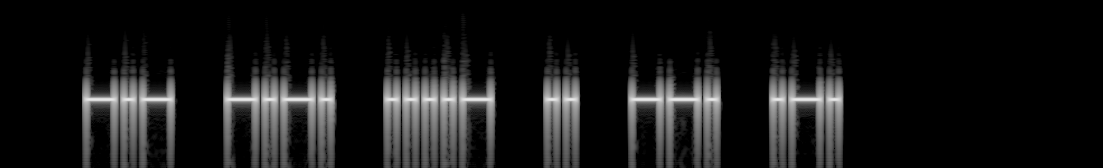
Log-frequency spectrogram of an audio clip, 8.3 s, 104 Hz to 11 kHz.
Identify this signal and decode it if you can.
Morse code, heard as a keyed tone, about 17 wpm, spaced as for 12 wpm, 700 Hz. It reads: KC4IGR
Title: USA Call Signs - 6 Characters - 2x Character Spacing - 17wpm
